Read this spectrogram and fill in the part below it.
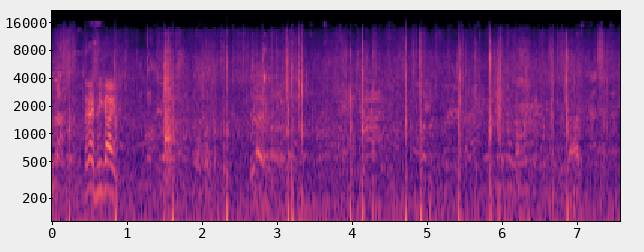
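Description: Men shout and call out to each other nearby.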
